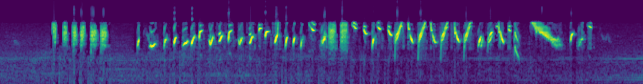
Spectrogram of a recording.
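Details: European goldfinch delivering a continuous rapid twittering song of mixed chirps, trills and swooping notes, with one short buzzy note near the end; faint steady low hum underneath.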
